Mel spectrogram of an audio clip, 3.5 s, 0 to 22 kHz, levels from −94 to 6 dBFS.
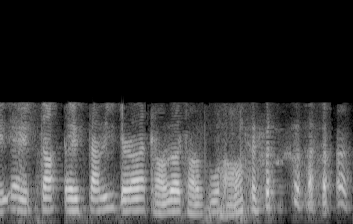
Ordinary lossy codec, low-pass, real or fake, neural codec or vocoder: AAC, 16 kbps; 7.2 kHz; fake; codec, 16 kHz in and 24 kHz out, 0.6 kbps, FireRedTTS-2 codec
